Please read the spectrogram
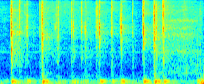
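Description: Computer keyboard typing: a quick, uneven run of keystrokes that stops shortly before the end.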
